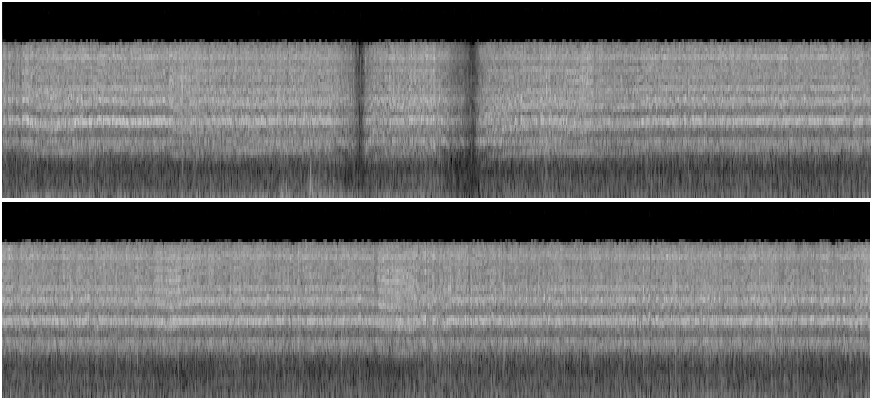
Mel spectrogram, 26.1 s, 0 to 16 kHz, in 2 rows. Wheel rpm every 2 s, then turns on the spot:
220, 210, 150, 120, 190, 230, 230, 230, 230, 230, 230, 230, 240.
none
